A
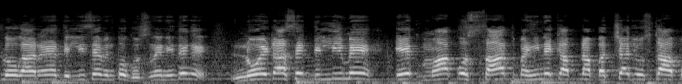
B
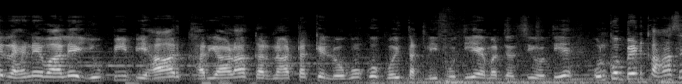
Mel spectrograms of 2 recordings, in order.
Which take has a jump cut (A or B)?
A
